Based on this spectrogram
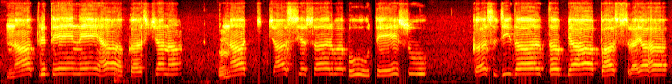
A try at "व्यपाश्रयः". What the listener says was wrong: व्यापाश्रय नहीं है, व्यपाश्रय।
